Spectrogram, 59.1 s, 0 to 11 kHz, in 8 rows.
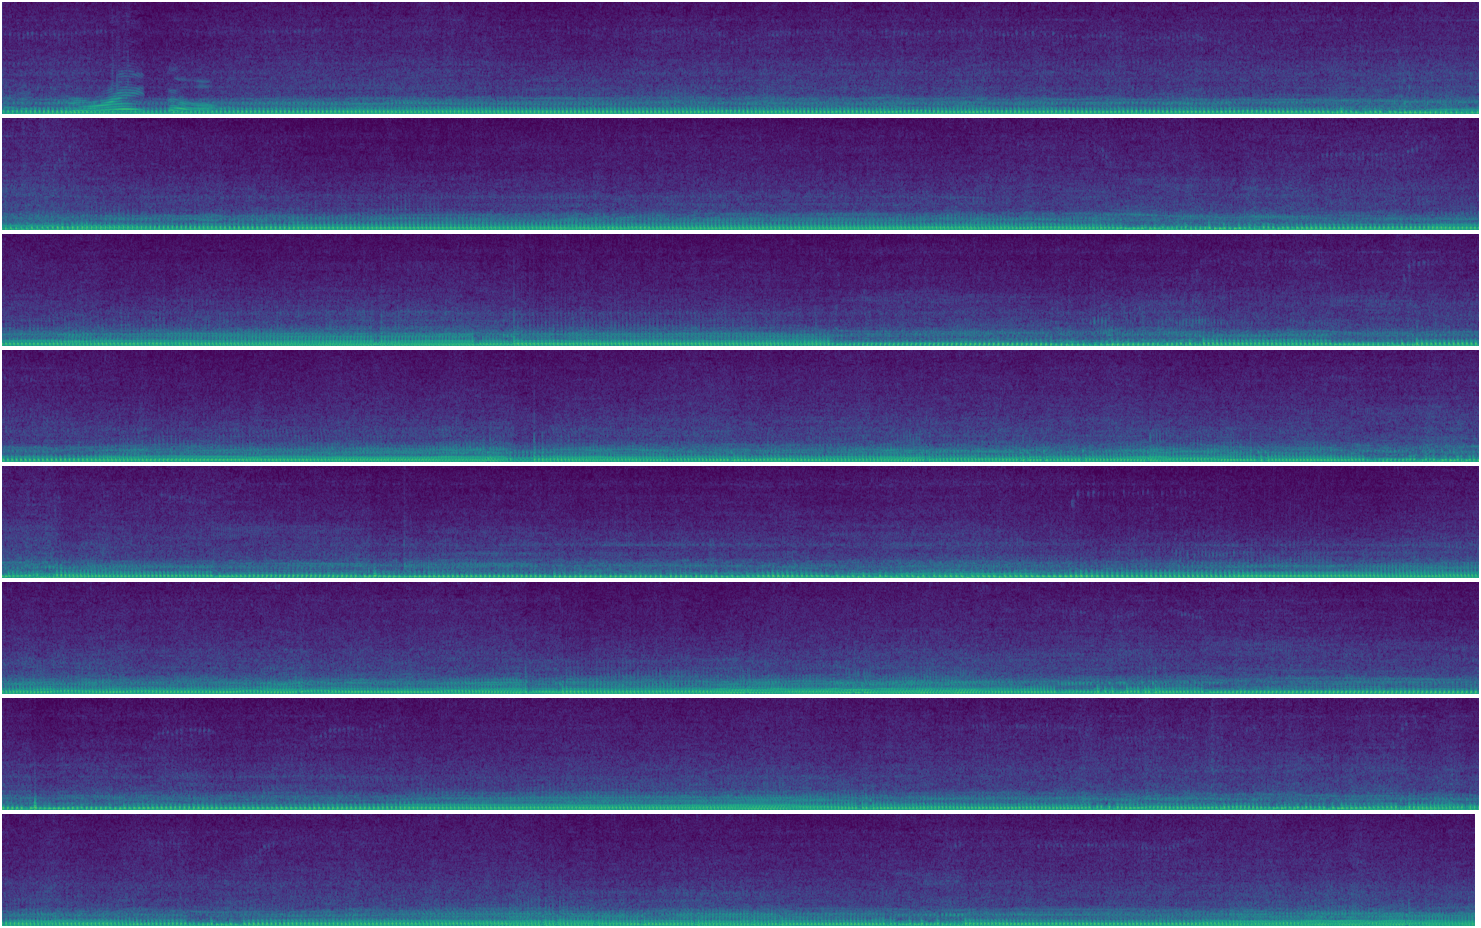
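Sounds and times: quad bike engine revving: 0:00.0 - 0:59.0.

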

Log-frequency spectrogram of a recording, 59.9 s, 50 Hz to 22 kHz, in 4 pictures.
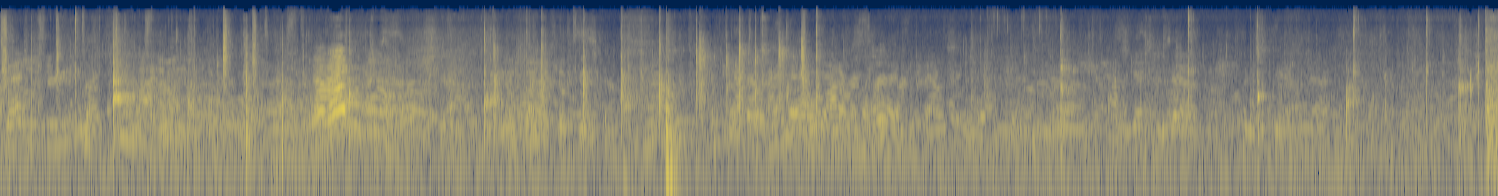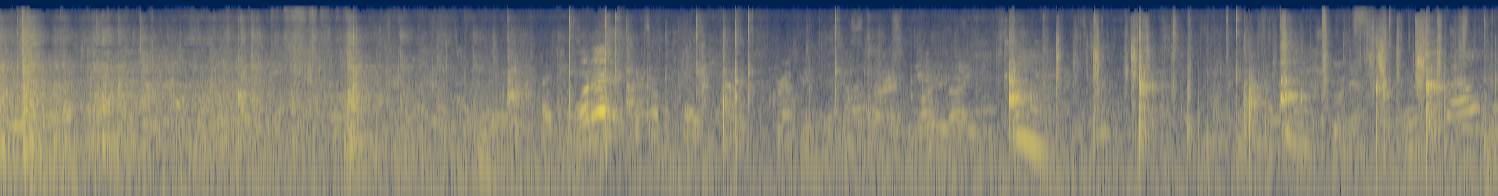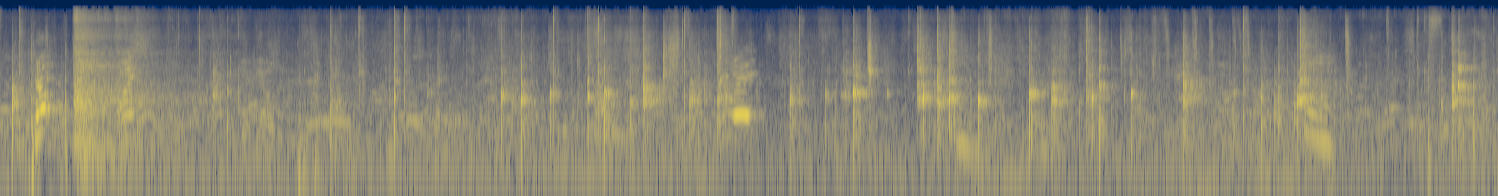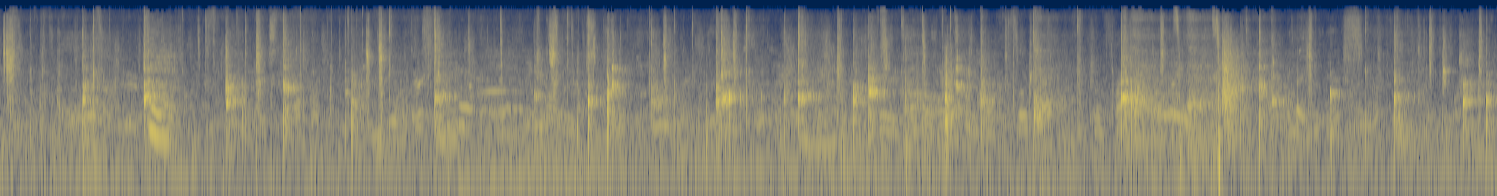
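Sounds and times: spectators murmuring: 0:00.0 - 0:59.9.

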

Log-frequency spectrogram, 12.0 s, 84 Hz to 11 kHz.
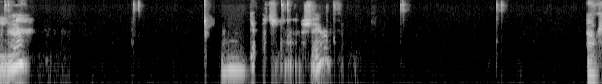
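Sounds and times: faint computer mouse clicks: 0:02.6 - 0:02.9, 0:09.9 - 0:10.2.

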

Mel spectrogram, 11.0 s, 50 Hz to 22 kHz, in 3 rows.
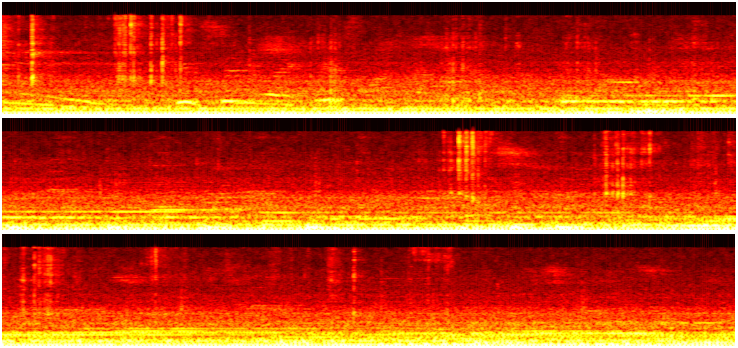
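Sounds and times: crisps crunching: 0:00.0 - 0:03.6, 0:05.8 - 0:09.7
low hum: 0:00.0 - 0:11.0.

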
